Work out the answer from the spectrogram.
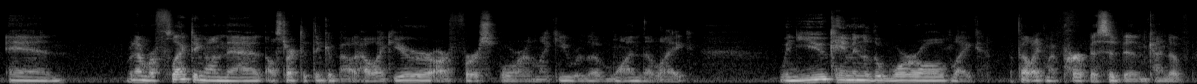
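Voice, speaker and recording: A man in his thirties with a deep, low voice, speaking as a podcast guest. He rambles loosely, piling up fillers and restarting his sentences. A faint hiss sits under the recording. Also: steady tone, unhurried. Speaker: guest, father of three. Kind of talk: casual podcast conversation.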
